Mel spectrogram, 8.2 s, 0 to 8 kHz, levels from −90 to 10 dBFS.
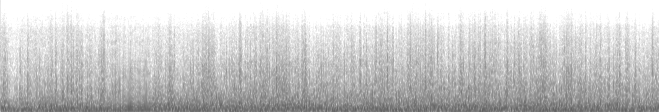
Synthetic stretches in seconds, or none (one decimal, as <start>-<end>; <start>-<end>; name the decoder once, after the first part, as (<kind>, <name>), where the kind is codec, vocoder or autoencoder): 1.4-1.9 (vocoder, Vocos)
